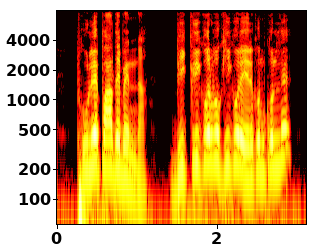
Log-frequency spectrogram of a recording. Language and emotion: Bengali, angry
